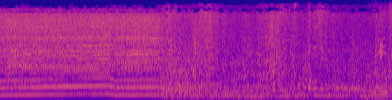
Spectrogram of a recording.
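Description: An IndyCar race car accelerates on the Toronto street circuit, its engine whine holding a steady pitch before a louder, rougher roar of cars passing takes over, loud and continuous.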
